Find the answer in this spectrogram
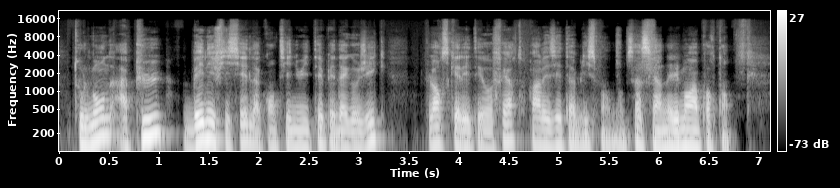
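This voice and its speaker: A man with a medium pitch speaks at a moderate pace with lively intonation and a dark, mellow tone on a very clean recording with a silent background. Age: 50s. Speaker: public digital agency director. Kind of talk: interview. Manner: hesitant with fillers.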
